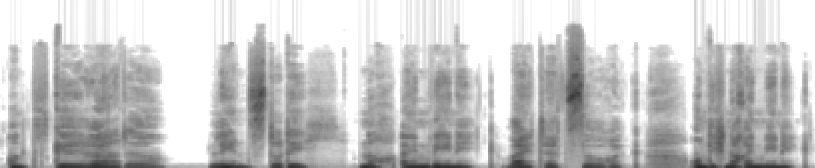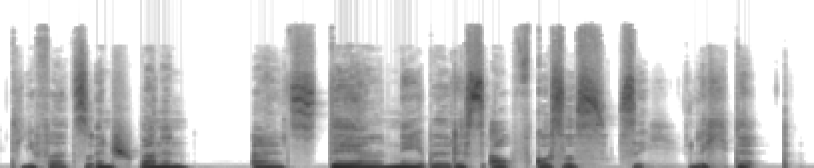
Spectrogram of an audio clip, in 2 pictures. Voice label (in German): erotische Hypnose; Ohrgasmus; Hypnotische Weltreise nach Lappland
